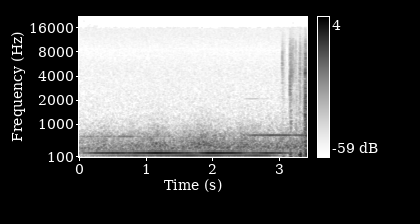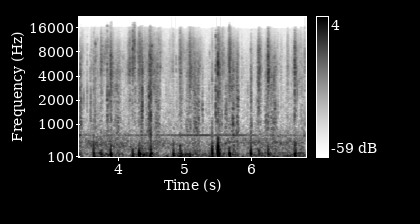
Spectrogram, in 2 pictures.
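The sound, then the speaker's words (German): Horse hooves clip-clopping as a rider travels through dark gorges, a steady run of many hoof strikes that begins about halfway in, after a low droning tone, and continues to the end. “Tanabai ritt durch dunkle Schluchten.”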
